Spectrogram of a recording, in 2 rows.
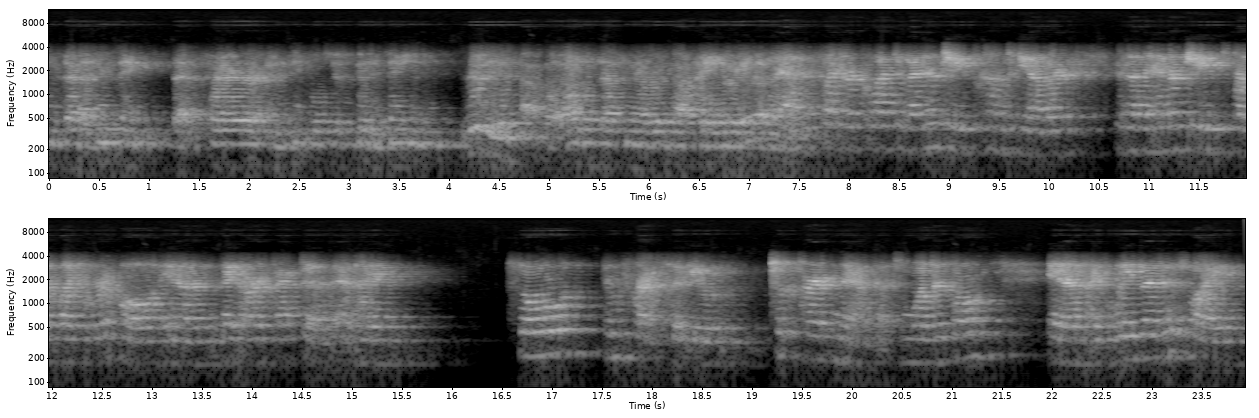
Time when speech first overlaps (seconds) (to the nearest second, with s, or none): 6 s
